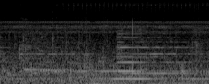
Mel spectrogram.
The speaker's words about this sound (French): Alors qu'il entrait dans la mairie, le clocher de l'église s'est mis à carillonner d'une drôle de façon.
